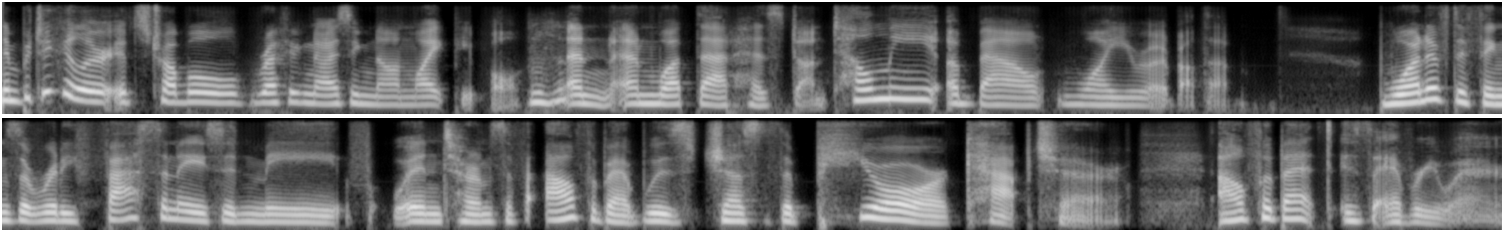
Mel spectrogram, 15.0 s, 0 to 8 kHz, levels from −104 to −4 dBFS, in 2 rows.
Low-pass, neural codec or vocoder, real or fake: 7.2 kHz; codec, 16 kHz, 1 kbps, X-Codec, HuBERT features, trained on LibriSpeech; fake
